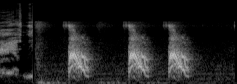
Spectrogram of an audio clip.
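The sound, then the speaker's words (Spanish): A dog that has climbed onto a sofa in the living room of a house barks three times in a steady rhythm, each bark loud and sharp, with short quiet gaps between them. “subió al sofá que está aquí conmigo, siempre criticando a mi pobre perro, pero así cuando te llaman uno hay que aguantarlo.”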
